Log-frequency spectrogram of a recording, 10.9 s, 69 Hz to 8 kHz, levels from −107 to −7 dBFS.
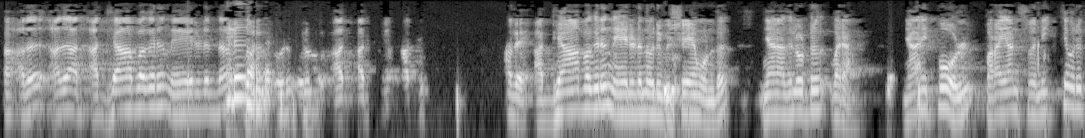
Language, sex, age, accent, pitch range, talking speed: Malayalam, male, 30-49, native, 145-180 Hz, 90 wpm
